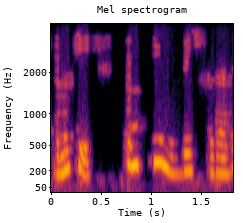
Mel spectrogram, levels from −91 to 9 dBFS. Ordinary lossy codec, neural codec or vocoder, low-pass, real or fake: Opus, 16 kbps; none; 3.6 kHz; real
